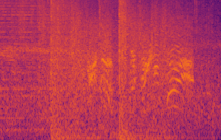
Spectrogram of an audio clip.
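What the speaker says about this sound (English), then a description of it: "Especially with all the mortar shells landing." Shells and artillery fire boom in a WWII strategy video game, with two heavy thuds around a steady rumble of battle noise, while a voice talks over the action.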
